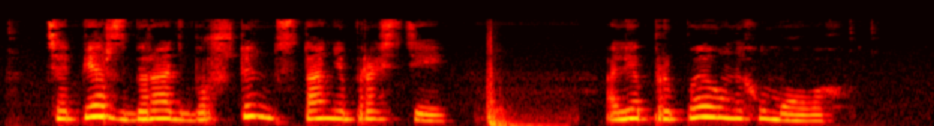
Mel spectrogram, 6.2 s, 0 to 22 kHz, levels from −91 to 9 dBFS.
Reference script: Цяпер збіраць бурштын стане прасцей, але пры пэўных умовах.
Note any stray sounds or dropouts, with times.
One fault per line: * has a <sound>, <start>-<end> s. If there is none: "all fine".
* has a thud, 3.2-3.8 s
